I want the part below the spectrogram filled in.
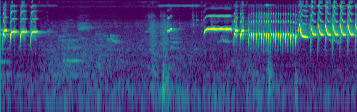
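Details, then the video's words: Canary song recorded on a cellphone: after a few seconds of near quiet with faint low noise, bright high trills and rapid repeated chirps burst in, rolling into a fast buzzy rattle and steady whistled notes. "الكناري بالتأكيد ستحب غناء الكناري الجميل هذا Canary Singing"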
